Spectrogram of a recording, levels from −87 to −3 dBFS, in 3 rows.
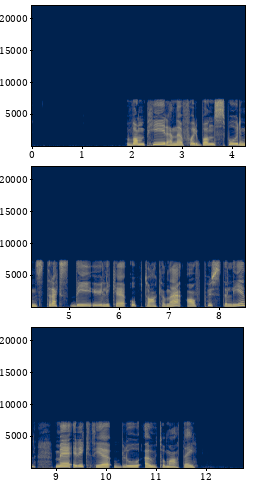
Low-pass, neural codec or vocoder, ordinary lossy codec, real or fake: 7.2 kHz; none; none; real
